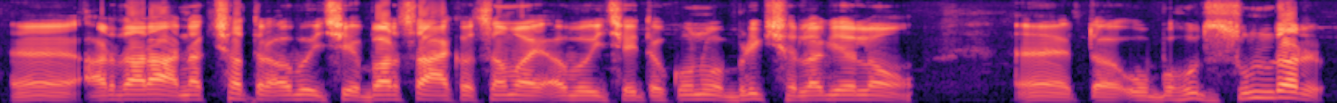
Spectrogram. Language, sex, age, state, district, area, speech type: Maithili, male, 45-60, Bihar, Darbhanga, rural, spontaneous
